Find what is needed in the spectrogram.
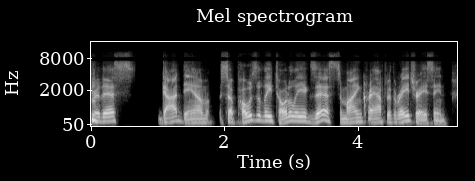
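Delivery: slow drawl with heavy mocking sarcasm. Talking with another speaker about a missing release date: sarcastic tone. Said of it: "that in a sarcastic way".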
